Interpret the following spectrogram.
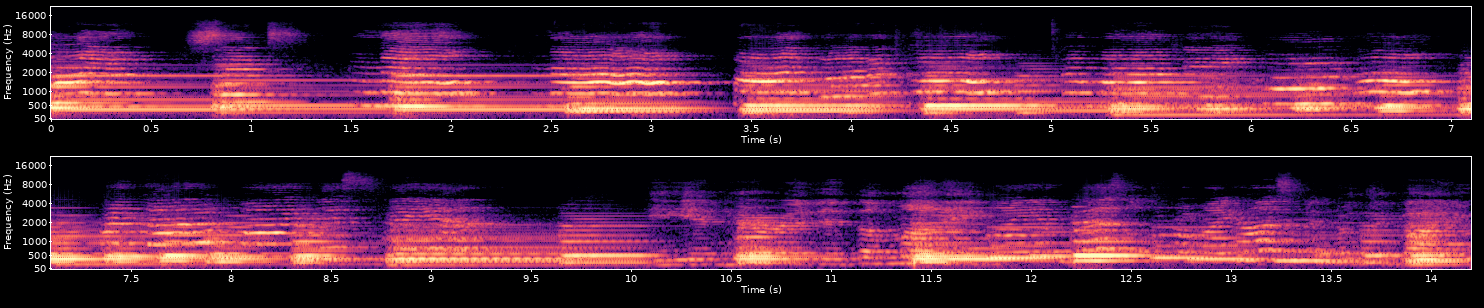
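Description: A woman singing a solo musical-theatre number live, accompanied by piano.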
